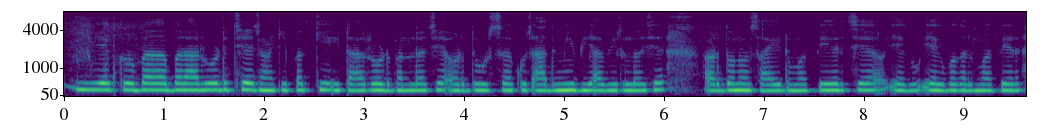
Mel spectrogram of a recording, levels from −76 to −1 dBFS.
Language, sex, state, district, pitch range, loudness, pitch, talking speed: Maithili, female, Bihar, Purnia, 215-230 Hz, -26 LUFS, 220 Hz, 195 wpm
